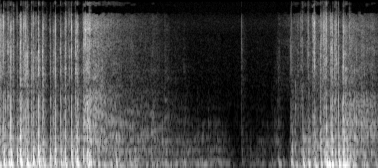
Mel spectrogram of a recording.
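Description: Short fingernails rapidly tap and scratch across a large, flat white plastic lid with a woven-look perforated pattern, likely from a storage box or laundry basket, hollow underneath. Quick hollow, low-pitched taps fade into quieter scratching and a brief near-silence, then a fresh burst of tapping returns.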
